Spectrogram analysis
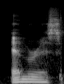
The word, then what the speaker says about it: Emeris: Emeris Rhymes. God, their name is long. Hold on. Let me just copy it. Oh. They're still starting stream currently. There we go. Emeris rhymes with abyss.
